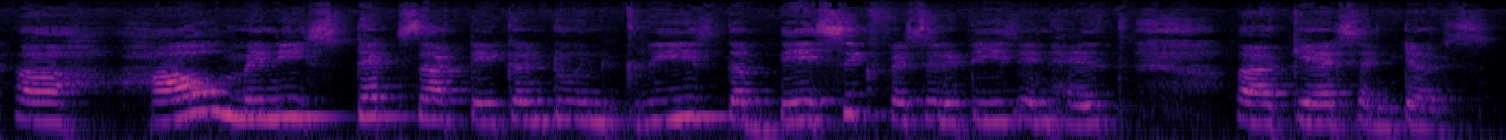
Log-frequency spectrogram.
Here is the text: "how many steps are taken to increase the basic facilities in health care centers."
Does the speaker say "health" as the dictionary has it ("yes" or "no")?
no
